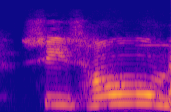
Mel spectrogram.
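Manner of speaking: high-pitched, mock holler to others. Truck driver announcing to people behind them, imitated high holler. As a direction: imitate calling out the news, high. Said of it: "He start hollering".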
